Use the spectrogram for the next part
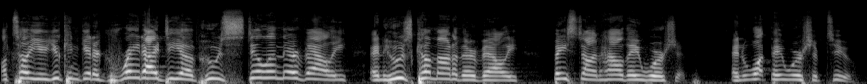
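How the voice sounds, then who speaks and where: A man preaching a sermon, impassioned, swinging between soft asides and shouted peaks. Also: very high-pitched, moderate pace, no echo, low-quality recording. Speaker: pastor.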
